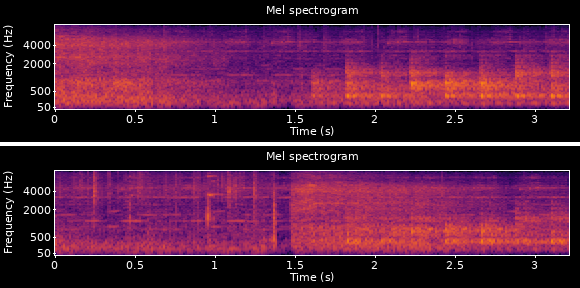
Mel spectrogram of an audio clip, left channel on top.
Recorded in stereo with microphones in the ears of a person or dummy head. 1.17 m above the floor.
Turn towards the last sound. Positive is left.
turn(degrees=50)  # may be behind; listen again after turning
